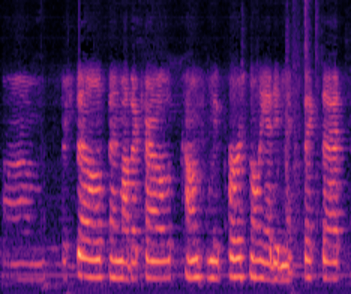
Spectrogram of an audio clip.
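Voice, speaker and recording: Soft-spoken woman caller on a phone line. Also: on the low side, level tone. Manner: soft-spoken, earnest, halting. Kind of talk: call-in phone conversation. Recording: tinny phone line with hiss.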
